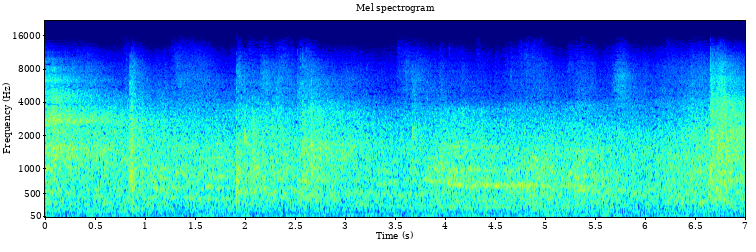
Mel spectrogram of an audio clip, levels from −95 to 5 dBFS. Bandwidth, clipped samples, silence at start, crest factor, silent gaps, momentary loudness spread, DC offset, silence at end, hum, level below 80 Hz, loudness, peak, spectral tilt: 16.5 kHz; under 0.1%; 0 s; 22 dB; none; 8 LU; under 0.1%; 0 s; none; -62 dBFS; -37 LUFS; -16 dBFS; -2 dB/octave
